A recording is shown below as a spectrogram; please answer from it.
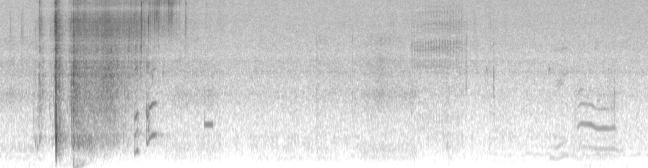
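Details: A North American beaver (Castor canadensis) at Iron Mountain smacks its tail on the water, giving a sharp crack and a splash.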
